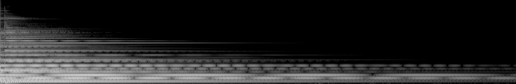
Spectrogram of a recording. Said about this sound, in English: Your guitar string mainly produces that tone, but you get some overtones in the deal as well. Playing a bunch of different tones together in a chord gives you even more overtones, all splashing into each other.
